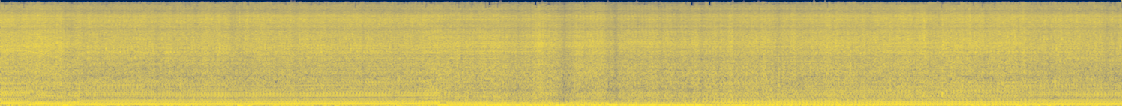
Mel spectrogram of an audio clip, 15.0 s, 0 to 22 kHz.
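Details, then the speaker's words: 57-year-old air-cooled VW Bus with newly fitted Vintage Speed exhaust after the tailpipe fell off, after a cold start, driving through the gears. Deep, even thrum, smooth revs, no knocks or misses, perhaps slightly quieter than standard: healthy. "So, that was a cold start and as you can hear, is running a lot better. And that exhaust, I think it sounds a little bit quieter than standard."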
